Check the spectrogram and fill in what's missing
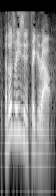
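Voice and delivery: ordinary talk

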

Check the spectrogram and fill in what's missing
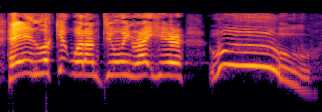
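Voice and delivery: preacher mocking a showy giver, boastful whoop; mock show-off. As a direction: show off your gift to everyone.

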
